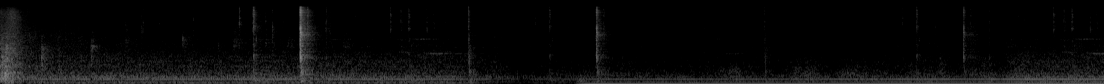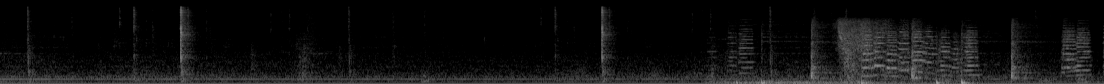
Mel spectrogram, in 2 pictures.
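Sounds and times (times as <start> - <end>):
steady low hum: 5.8 - 22.0.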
